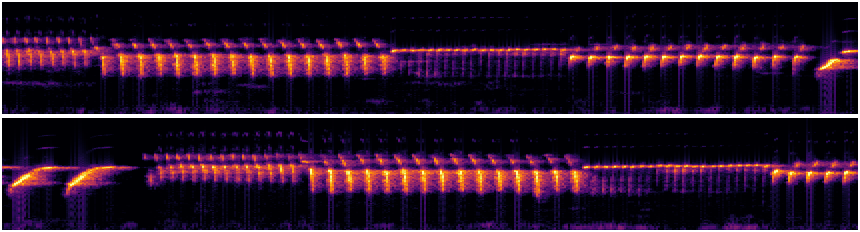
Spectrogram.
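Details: Timbrado canary song for training and listening: continuous metallic trills and rolling tours, with a quick run of rising sweeps midway before the fast trilling resumes.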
